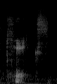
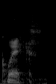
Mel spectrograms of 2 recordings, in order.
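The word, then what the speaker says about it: Qix: And it will be taking on number 67, Kix, which I spelled Q-I-X. I had to look up to see how it's actually pronounced. It is Kix, not Quix.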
